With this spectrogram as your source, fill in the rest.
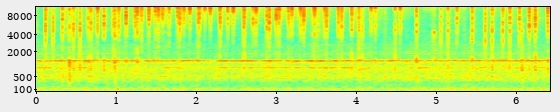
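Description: Long nails tap rapidly on the glass of an oval mirror in a wooden frame, lying face up. The result is a fast, steady stream of crisp, bright clicks over a faint ringing tone near 1.3 kHz and a low background rumble.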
